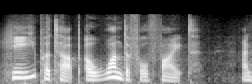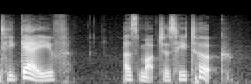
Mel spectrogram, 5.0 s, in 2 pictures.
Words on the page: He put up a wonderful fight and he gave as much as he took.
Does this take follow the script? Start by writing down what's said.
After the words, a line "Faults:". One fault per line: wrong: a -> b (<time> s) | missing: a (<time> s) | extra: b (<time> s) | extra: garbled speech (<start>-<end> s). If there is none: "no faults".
He put up a wonderful fight and he gave as much as he took.
Faults:
no faults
